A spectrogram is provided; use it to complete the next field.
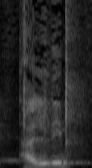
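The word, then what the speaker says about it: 달님: 두 번째 달림. 여러분 요거는 발음이 달림 이렇게 나잖아요. 그치? 이렇게 나는 이유는 니은이 리을이 앞에 있으니까 리을로 바뀌는 건데 니은이 앞이나 뒤에 리을이 있어가지고 그걸 따라서 리을로 바뀌는 거 이걸 뭐라고 하느냐?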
